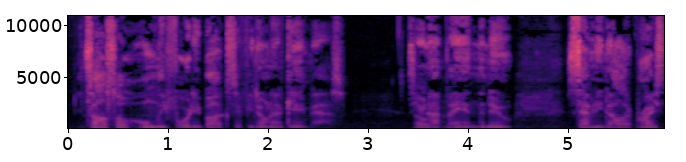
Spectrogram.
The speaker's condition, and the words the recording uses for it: Vocal cord paralysis. And then I sound like Batman.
